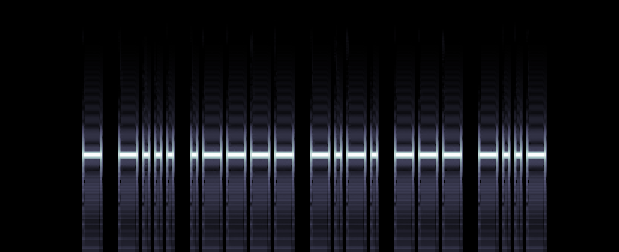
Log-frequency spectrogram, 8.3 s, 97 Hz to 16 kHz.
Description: Morse code, heard as a keyed tone, about 15 wpm, 700 Hz. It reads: TB1COX
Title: DXCC-100 Call Signs - 6 Characters - 15wpm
